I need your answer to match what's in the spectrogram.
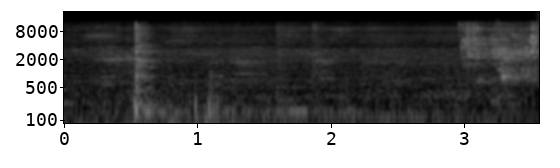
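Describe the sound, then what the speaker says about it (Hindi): Water poured from a glass into raw mutton liver with a spoon of vinegar in a kitchen bowl, a brief splash followed by a soft broader pour and trickle near the end, fairly quiet and close. "1 गिलास पानी डाल दिया मैंने।"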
